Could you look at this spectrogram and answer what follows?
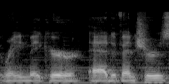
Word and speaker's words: Rainmaker Adventures: email me at Drew Rainmaker Adventures sort of like advertising Ventures is the play but it's spelled like Adventures um with a I love it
